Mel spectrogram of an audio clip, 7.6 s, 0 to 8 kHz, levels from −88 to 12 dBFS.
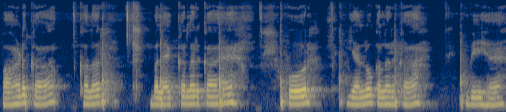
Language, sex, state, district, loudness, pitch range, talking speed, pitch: Hindi, male, Haryana, Charkhi Dadri, -18 LUFS, 140-160 Hz, 105 wpm, 145 Hz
